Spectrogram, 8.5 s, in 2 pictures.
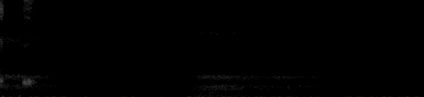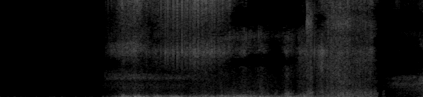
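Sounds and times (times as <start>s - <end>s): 
ear cleaning loop on the right: 5.4s - 8.0s.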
